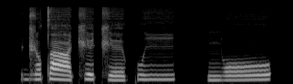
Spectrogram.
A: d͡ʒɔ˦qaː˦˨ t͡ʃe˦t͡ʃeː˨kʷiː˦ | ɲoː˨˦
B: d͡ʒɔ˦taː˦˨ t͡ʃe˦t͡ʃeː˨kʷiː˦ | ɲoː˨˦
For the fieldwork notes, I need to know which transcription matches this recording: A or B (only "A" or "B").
B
